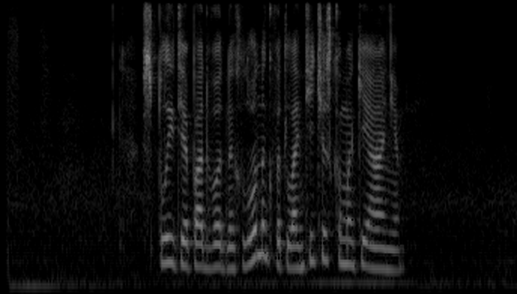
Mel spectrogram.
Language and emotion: Russian, neutral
